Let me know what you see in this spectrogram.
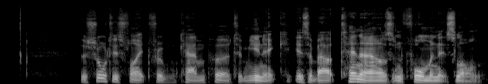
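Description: A speech clip with two sudden level steps. Both are the microphone volume stepped up. At 2.55 s, just before "is about", the whole signal jumps by about 6 dB. At 3.57 s, just after "is about", it rises again by about 3 dB. Voice and background noise climb together each time. That points to the input gain changing at the device. The call software judged the microphone too quiet and raised its volume in single steps.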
